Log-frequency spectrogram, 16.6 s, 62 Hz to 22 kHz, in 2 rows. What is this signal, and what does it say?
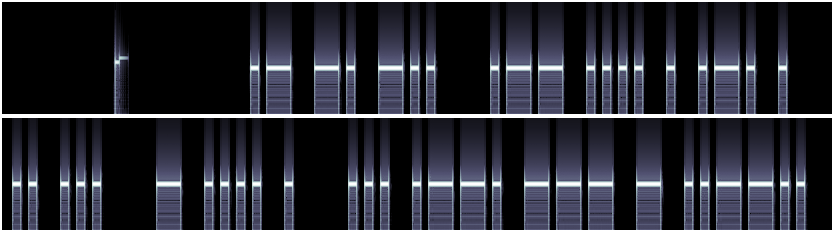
Morse code, heard as a keyed tone, about 15 wpm, 700 Hz. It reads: AND WHERE IS THE SPOT?
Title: Sentences from Top 1100 Words 15wpm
